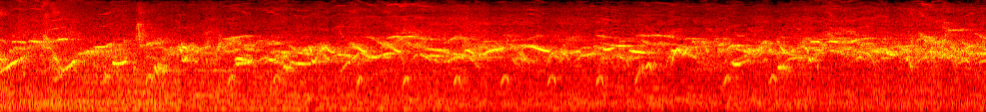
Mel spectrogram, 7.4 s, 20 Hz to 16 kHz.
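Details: White-rumped shama singing in a duel, 2019: varied whistled phrases over a series of short, evenly spaced lower clicking notes in the middle, then continued bright twittering slurs.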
